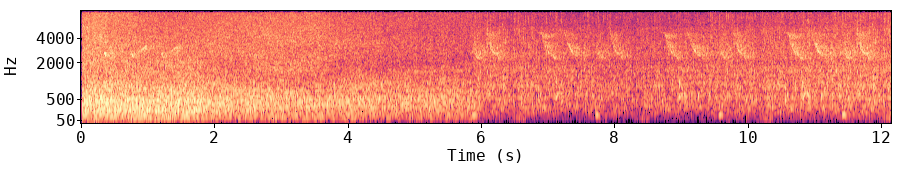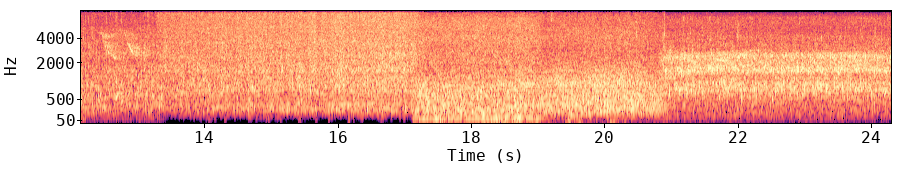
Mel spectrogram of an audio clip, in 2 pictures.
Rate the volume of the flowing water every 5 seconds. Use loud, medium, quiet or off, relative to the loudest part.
loud, medium, medium, loud, loud.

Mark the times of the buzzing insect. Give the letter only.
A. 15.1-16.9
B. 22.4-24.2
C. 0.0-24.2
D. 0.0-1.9
D.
